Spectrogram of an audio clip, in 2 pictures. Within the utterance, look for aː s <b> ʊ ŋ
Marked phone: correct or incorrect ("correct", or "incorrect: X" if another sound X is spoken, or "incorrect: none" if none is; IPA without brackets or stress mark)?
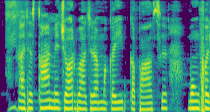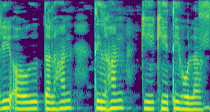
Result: incorrect: m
